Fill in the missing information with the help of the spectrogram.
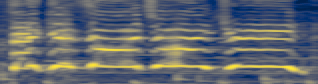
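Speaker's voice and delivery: high-pitched, delighted thanks; gushing thanks. Real, not acted. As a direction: gush thanks in a squeaky high voice.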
